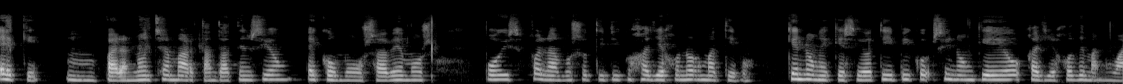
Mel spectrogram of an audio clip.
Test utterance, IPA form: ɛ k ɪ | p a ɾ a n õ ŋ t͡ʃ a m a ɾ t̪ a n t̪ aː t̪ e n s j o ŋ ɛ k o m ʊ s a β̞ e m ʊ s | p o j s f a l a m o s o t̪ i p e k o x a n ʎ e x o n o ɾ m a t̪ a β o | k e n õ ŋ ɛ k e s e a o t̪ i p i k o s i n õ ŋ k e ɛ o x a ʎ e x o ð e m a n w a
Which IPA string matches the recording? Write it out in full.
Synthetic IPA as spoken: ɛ k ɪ | p a ɾ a n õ ŋ t͡ʃ a m a ɾ t̪ a n t̪ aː t̪ e n s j o ŋ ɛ k o m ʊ s a β̞ e m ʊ s | p o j s f a l a m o s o t̪ i p i k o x a ʎ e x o n o ɾ m a t̪ i β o | k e n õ ŋ ɛ k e s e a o t̪ i p i k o s i n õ ŋ k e ɛ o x a ʎ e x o ð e m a n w a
